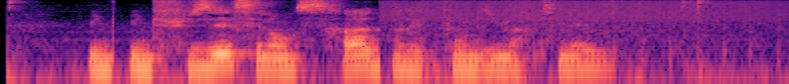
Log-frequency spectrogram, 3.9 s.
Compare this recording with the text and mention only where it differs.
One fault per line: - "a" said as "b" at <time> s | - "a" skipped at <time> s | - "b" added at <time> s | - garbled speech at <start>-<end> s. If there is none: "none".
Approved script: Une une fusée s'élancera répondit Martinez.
none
